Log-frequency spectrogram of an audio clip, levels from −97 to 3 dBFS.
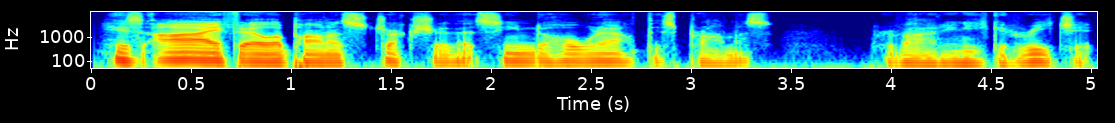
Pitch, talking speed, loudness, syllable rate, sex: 95 Hz, 215 wpm, -22 LUFS, 5.8 syllables/s, male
